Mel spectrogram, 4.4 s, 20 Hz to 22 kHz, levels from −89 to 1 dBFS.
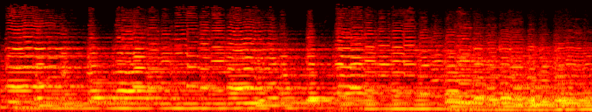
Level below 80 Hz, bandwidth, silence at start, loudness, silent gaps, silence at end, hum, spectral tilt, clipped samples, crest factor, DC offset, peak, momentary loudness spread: -60 dBFS; 18 kHz; 0 s; -28 LUFS; none; 0 s; none; -5 dB/octave; under 0.1%; 14 dB; under 0.1%; -14 dBFS; 4 LU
